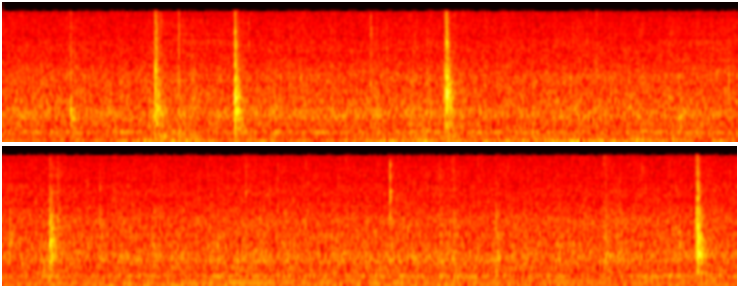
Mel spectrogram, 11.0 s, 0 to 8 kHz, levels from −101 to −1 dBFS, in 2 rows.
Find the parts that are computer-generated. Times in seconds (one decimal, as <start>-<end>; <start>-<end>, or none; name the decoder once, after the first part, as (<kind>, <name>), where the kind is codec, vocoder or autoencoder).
1.2-1.8 (codec, DAC); 4.9-5.7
